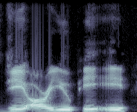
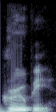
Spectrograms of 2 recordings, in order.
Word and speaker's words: Grupe: But historically, locally, it's always pronounced Groupie.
